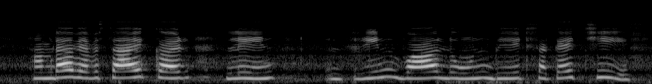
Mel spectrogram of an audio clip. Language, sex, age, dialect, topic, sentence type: Maithili, female, 18-24, Southern/Standard, banking, question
